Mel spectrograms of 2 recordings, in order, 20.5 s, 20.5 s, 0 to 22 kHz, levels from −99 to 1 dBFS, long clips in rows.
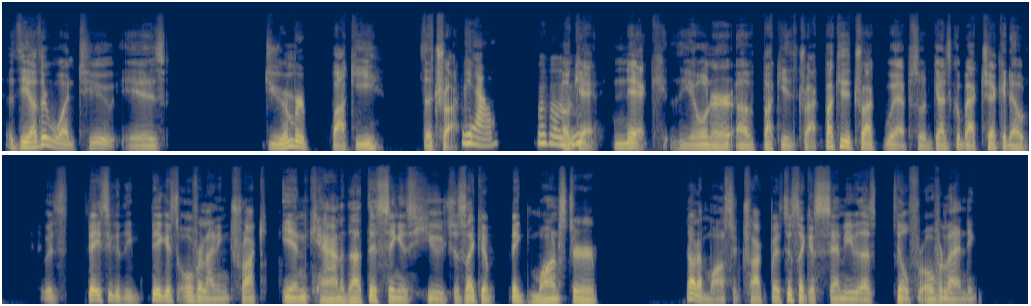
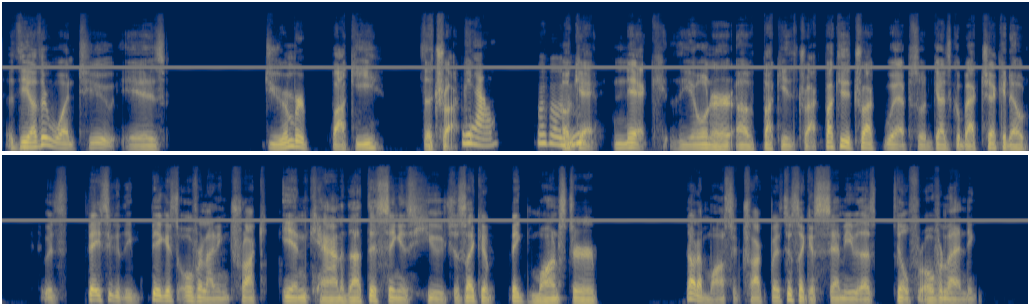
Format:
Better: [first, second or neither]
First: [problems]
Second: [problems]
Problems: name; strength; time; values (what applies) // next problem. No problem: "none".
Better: first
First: none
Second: high-pitched whine; noticeable; throughout; 3.5 kHz, 15 dB below the speech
